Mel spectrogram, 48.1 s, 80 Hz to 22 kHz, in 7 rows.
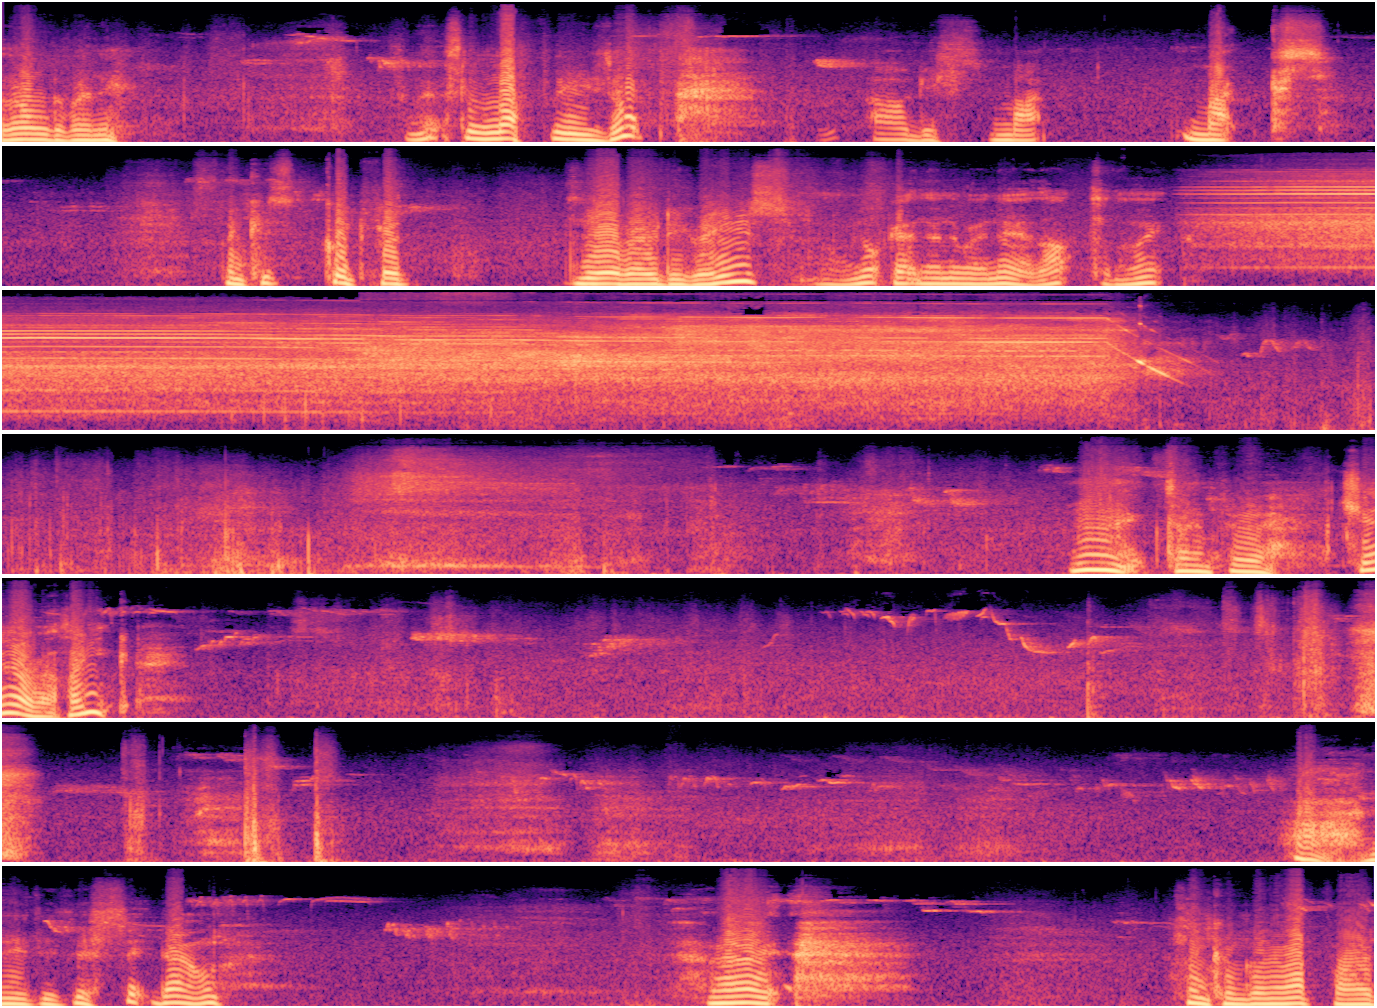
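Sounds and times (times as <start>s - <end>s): birds chirping: 12.6s - 20.4s
electric fan whining: 12.7s - 19.9s.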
